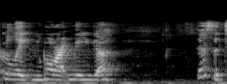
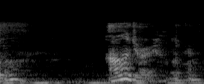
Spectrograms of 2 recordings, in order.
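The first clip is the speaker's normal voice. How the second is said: impressed quiet; 5 semitones lower, 14 dB quieter than usual. Retold or imitated. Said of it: "I said".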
